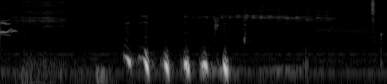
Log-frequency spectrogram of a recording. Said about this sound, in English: Even the bird's laughing at you. You know what, bird? Fuck you, bird. Fuck you. Guess who's not getting anything in their feeder?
